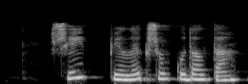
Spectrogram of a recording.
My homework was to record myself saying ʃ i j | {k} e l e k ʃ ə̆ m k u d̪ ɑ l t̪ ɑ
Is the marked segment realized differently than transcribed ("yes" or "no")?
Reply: yes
